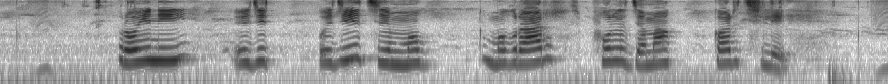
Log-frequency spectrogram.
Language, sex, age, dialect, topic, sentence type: Magahi, female, 18-24, Northeastern/Surjapuri, agriculture, statement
